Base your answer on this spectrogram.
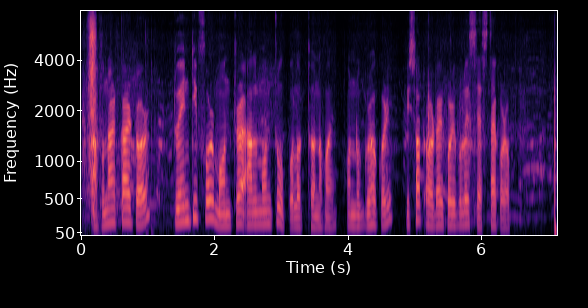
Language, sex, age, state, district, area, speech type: Assamese, male, 30-45, Assam, Dhemaji, urban, read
